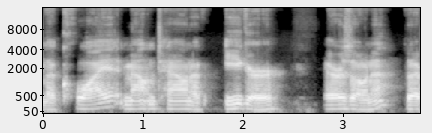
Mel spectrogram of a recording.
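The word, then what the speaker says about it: Eagar: Brian Owens, grew up in the quiet mountain town of Eager, Arizona. Did I pronounce that right?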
